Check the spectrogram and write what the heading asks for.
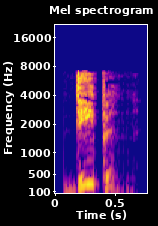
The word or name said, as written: deepen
